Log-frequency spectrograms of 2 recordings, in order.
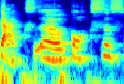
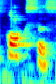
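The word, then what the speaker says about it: Caucasus: अब क्या है कि हमने देखी है कि कॉक्सस माउंटेन्स है, ठीक है, the correct pronunciation is कॉक्सस, right. सो कैक्सस भी पढ़ सकते हो, but more I कैन say more appreciated one इज द कॉक्सस।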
